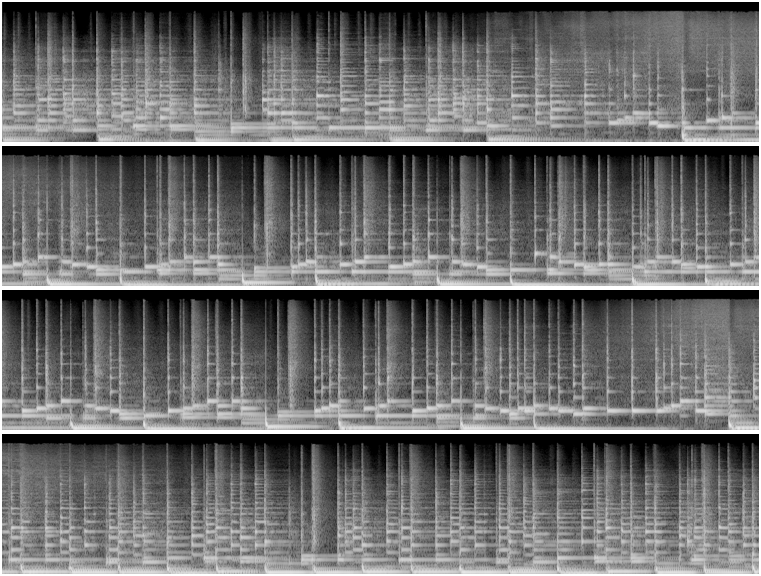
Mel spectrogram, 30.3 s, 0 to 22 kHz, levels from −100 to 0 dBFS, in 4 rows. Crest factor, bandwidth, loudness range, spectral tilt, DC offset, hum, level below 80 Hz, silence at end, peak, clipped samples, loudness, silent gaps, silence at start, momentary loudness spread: 14 dB; 16.5 kHz; 3 LU; -5.5 dB/octave; under 0.1%; none; -22 dBFS; 0 s; -4 dBFS; under 0.1%; -19 LUFS; none; 0 s; 4 LU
